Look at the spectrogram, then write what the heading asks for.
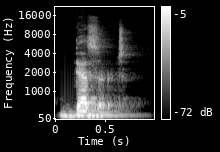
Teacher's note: the stress is on the first syllable, which is de, desert.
